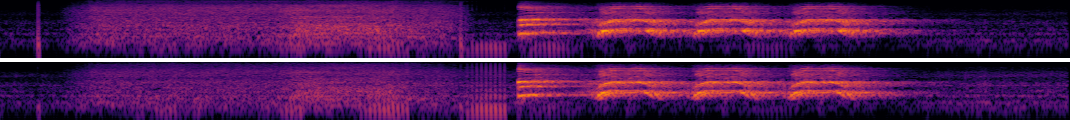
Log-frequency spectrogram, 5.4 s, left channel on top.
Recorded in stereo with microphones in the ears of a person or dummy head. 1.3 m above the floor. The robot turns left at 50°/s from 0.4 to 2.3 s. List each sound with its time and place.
2.6 s a scream: 60° right (ahead or behind), 1.6 m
